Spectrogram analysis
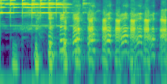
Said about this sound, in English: I'm sorry, I'm going to ring the bell on myself.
